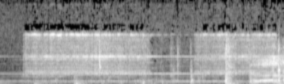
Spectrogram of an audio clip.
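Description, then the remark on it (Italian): A telephone bell rings steadily with a bright, metallic trill, fairly loud, over a faint background hum, with no one speaking, in an Italian radio drama of Grand Hotel as Baxter lies in bed. “Suona il telefono e sentiamo chi è.”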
